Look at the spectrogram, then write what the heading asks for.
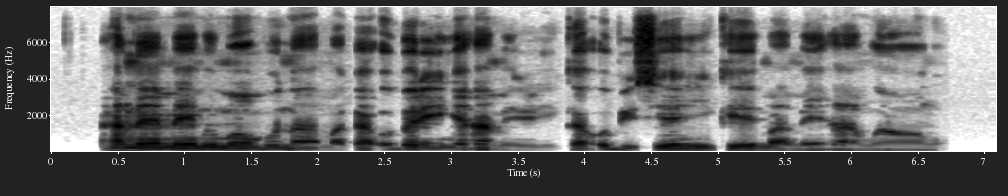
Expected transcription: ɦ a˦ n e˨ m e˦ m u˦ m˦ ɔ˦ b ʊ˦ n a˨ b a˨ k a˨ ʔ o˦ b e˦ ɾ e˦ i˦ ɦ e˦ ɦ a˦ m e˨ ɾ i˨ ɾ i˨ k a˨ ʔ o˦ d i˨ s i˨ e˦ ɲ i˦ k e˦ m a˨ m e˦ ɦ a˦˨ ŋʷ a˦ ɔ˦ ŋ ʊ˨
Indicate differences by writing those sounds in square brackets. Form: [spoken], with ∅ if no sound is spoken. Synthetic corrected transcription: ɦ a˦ n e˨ m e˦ m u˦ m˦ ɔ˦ b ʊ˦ n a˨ [m] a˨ k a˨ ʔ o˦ b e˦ ɾ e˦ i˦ ɦ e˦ ɦ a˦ m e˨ ɾ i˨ ɾ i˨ k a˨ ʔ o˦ [b] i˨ s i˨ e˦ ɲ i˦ k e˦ m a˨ m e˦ ɦ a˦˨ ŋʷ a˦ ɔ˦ ŋ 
